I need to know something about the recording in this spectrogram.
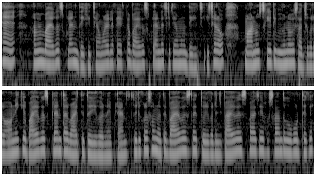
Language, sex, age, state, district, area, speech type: Bengali, female, 18-30, West Bengal, Jalpaiguri, rural, spontaneous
